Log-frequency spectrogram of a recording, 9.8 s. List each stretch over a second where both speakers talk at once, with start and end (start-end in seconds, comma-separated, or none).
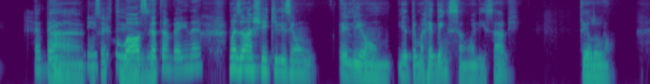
0.7-2.4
